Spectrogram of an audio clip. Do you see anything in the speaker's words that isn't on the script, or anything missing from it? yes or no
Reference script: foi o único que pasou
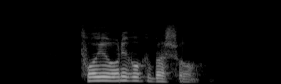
no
